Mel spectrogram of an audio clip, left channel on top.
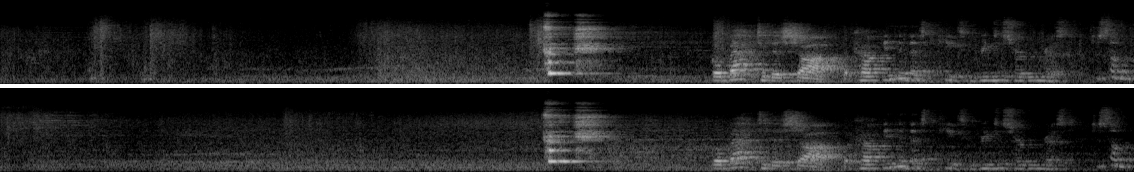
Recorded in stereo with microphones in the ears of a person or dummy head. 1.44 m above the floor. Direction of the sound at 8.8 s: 15° left (ahead or behind).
